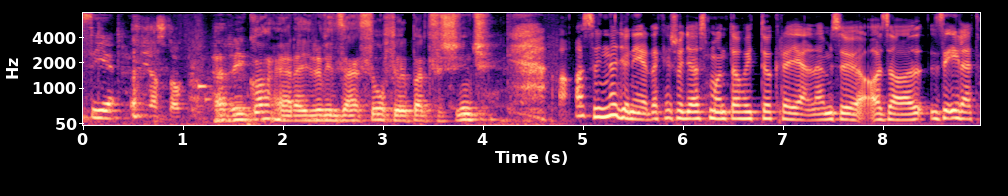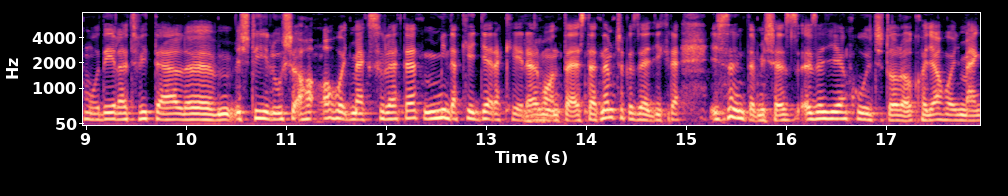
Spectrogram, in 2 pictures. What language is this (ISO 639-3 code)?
hun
